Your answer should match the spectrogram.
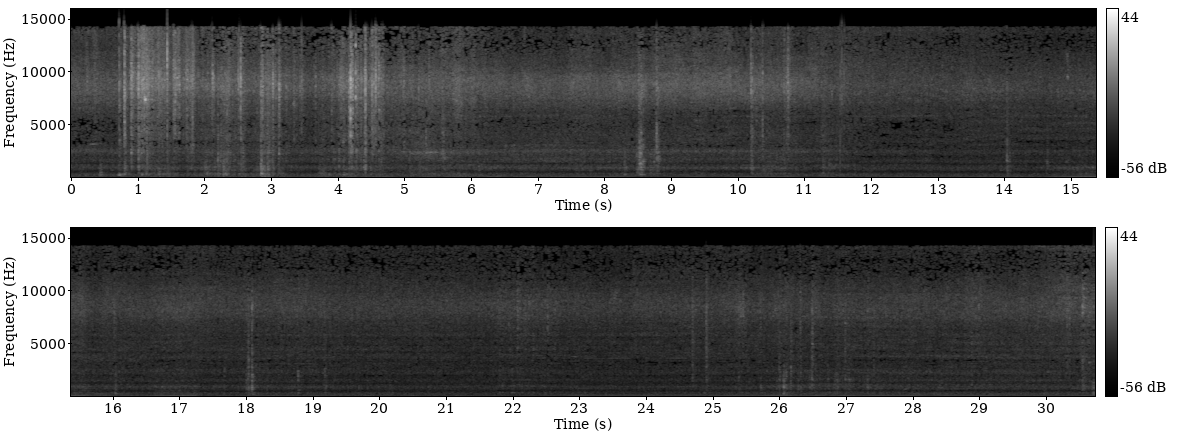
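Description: JCB backhoe loader's diesel engine running steadily, with a cluster of sharp knocks and clanks in the first few seconds as the wrecked car body is handled and set down. A few single knocks follow later.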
